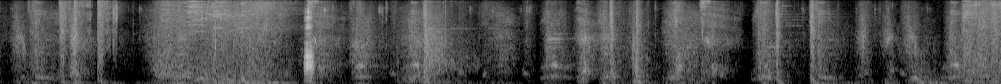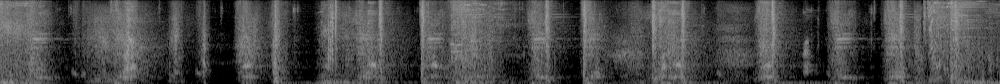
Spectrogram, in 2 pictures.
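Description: Punchy hit and whoosh sound effects burst out in quick succession.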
